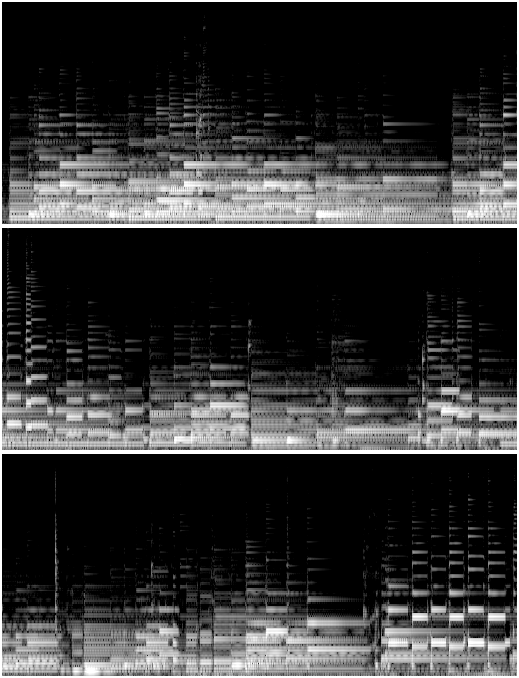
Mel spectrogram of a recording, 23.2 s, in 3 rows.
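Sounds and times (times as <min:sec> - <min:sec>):
Lowden S35J Madagascar rosewood acoustic guitar: 0:00.0 - 0:23.1.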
